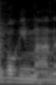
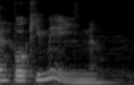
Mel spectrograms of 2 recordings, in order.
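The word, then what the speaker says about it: Pokimane: Non si dice Pokémon, attenzione, si dice Pokémon.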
